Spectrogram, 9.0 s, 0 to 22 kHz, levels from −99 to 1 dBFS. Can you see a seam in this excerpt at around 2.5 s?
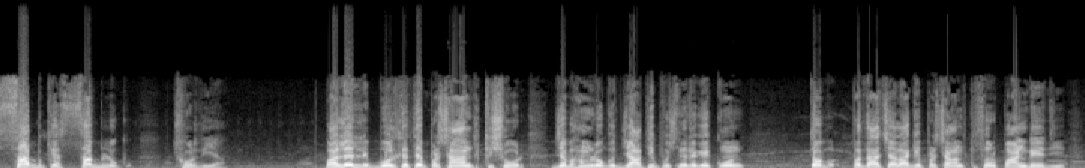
yes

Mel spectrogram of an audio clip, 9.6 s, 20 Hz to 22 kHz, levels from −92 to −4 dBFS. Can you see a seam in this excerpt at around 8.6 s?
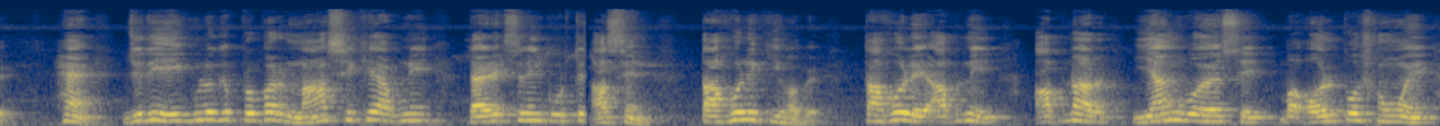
no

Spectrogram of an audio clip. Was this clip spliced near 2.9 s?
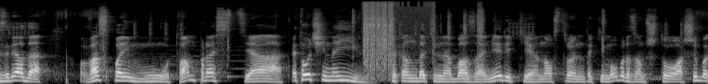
yes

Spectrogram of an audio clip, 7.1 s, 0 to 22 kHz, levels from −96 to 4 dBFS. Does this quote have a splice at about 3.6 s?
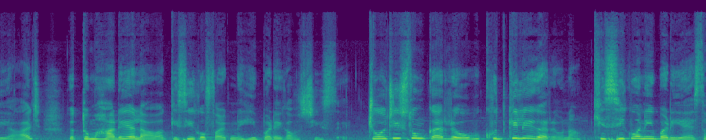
yes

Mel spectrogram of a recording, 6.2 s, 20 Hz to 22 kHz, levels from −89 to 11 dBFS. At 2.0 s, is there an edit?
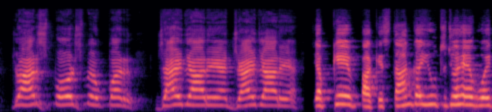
no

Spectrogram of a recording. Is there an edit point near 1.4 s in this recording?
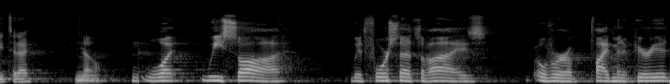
yes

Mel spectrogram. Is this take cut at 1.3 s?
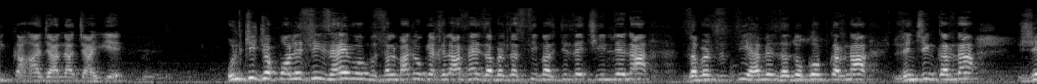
no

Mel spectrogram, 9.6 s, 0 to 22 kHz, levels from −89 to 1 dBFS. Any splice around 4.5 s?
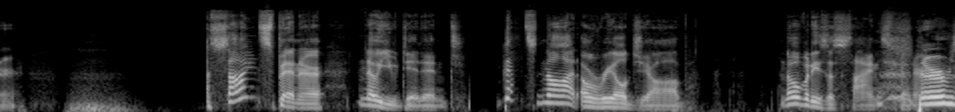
yes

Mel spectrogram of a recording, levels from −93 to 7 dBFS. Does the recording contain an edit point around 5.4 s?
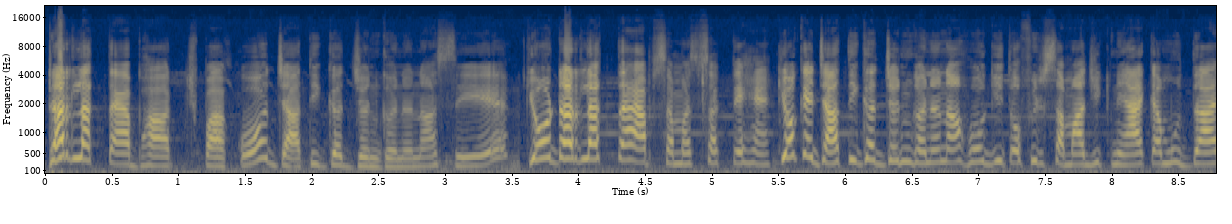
yes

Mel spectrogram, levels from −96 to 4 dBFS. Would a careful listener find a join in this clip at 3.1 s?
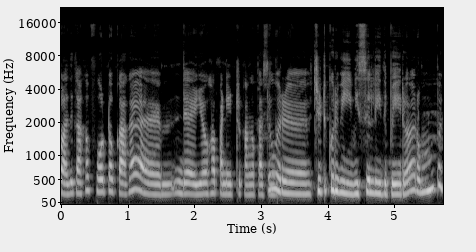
yes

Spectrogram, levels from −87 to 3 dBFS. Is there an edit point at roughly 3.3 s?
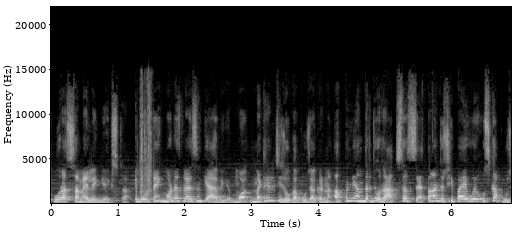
no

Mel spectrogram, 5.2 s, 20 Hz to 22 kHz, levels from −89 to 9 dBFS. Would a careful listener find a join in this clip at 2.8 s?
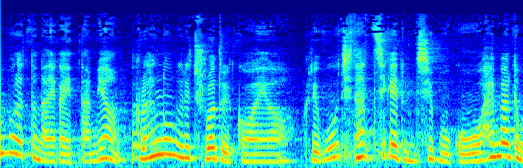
no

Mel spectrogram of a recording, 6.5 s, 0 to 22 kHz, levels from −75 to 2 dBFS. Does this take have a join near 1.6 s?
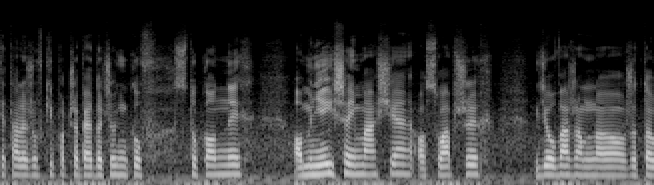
no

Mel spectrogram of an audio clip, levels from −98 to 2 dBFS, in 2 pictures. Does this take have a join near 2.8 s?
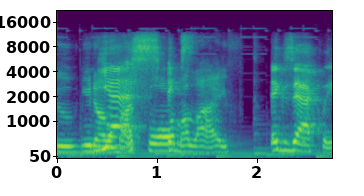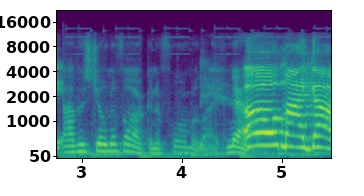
yes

